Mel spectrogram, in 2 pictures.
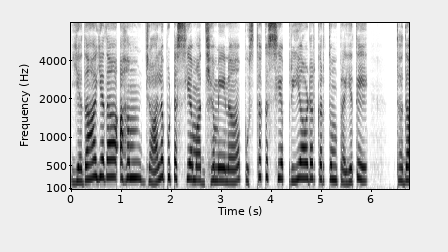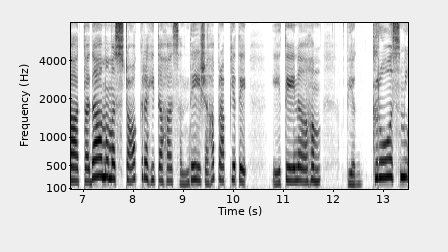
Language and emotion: Sanskrit, sad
